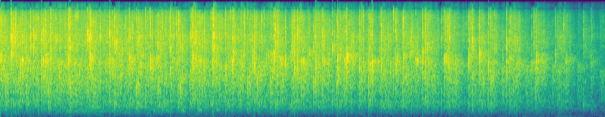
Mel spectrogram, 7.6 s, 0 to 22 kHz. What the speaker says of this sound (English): Round of applause for our first 5 speakers.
